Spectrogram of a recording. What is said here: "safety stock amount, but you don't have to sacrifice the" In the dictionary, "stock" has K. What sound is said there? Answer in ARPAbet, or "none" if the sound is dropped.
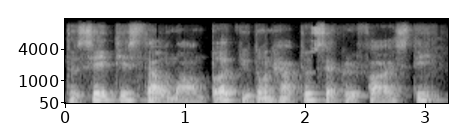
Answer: none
